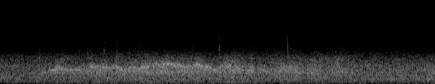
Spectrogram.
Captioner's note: wind whistling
